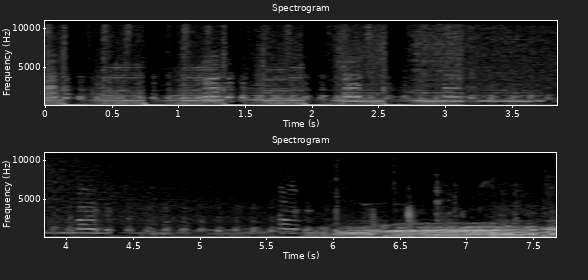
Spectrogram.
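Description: Chickens on a poultry farm cluck and crow close by, a run of sharp rhythmic calls followed by steady clucking and a busier flock chorus near the end, with no talk.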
